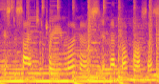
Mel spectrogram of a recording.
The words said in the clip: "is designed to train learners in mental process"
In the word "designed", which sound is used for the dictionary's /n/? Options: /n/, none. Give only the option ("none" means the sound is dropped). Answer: none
